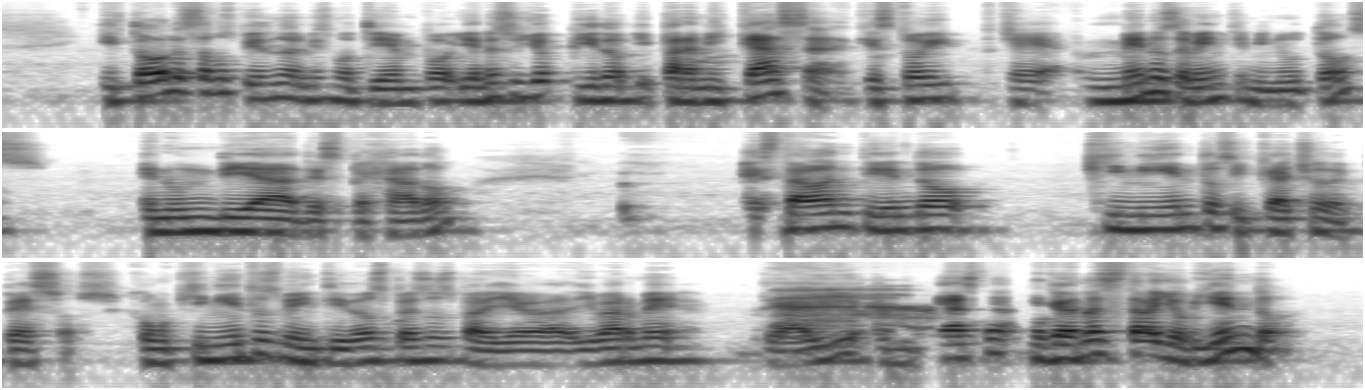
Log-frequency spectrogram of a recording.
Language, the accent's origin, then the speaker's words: Spanish; Yucatán, Mexico; me quedó un poquito muy chico porque soy cabezón, porque soy de Yucatán.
